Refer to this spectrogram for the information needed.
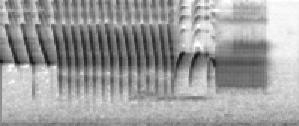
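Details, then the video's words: Canary in gacor song for training other canaries: quick repeated descending notes forming a steady trill, a few rising slurs, then a harsh buzzy note before silence. "Kenari Gacor Lagu Mewah! Buat Kenari Mana Saja Bakalan Langsung Ikut Gacor Panjang"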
